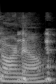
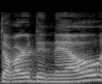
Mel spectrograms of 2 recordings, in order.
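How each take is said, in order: First: The name is shortened, with the middle dropped. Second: The name is said in full, every syllable. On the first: The speaker is from the area. "It's Darnell" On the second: The speaker is not from the area. "if you were to say Dardanelle, everybody would know you're not local"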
